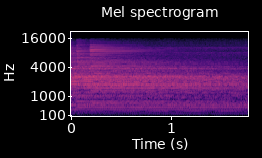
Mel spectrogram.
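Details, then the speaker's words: Dead Marshall Valvestate guitar amp, boost channel on with guitar plugged in: thin, faint sound that should be ear-piercingly loud; signal choking at dirty effects loop contacts between preamp and power amp. "okay what you can hear is a very"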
